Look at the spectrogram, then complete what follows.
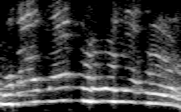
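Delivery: very high, fast, hysterical laughing shout of disbelief.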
